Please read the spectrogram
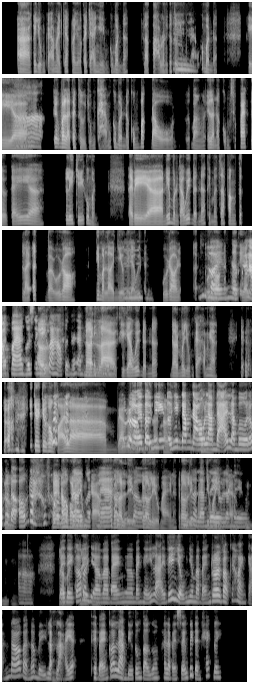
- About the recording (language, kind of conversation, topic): Vietnamese, podcast, Bạn có thể kể về lần bạn đã dũng cảm nhất không?
- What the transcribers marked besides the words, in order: laughing while speaking: "cảm"; tapping; laughing while speaking: "vậy"; chuckle; laughing while speaking: "đâu, đúng hông?"; laughing while speaking: "mà"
